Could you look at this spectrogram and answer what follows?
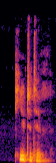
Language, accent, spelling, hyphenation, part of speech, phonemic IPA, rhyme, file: English, Southern England, putative, pu‧ta‧tive, adjective, /ˈpjuː.tə.tɪv/, -uːtətɪv, LL-Q1860 (eng)-putative.wav
- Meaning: 1. Commonly believed or deemed to be the case; generally assumed 2. Accepted by supposition rather than as a result of proof 3. Alleged, purported, ostensible, professed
